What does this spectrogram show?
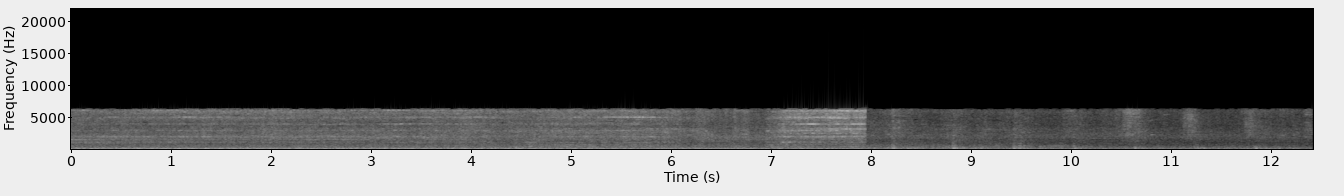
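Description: Freight train cars rolling past close by: a heavy low rumble of wheels on rail with thin, steady high-pitched wheel squeal. About 8 seconds in, the sound cuts abruptly to a quieter, more distant train rumble with a few sharp clicks of wheels over rail joints.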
